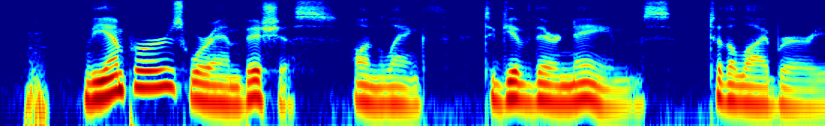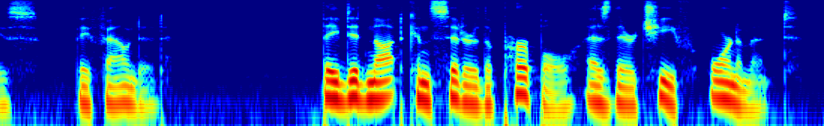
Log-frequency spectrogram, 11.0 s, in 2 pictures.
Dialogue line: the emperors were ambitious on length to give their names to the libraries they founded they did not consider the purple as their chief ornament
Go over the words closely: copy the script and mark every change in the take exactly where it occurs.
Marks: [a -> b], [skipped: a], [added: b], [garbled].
the emperors were ambitious on length to give their names to the libraries they founded they did not consider the purple as their chief ornament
